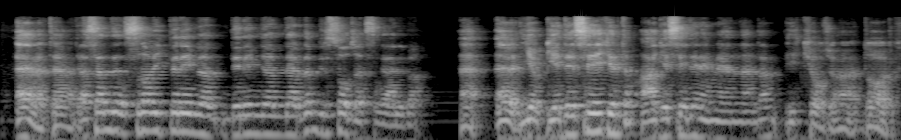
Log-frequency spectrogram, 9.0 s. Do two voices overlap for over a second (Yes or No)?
No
